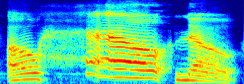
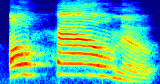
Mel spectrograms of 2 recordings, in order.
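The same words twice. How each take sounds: First: Raised, louder hell no; mock yell at the TV, half earnest; retold yell at the TV. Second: Much higher, louder, slow hell no; full yell at the TV. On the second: Retold or imitated. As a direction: drag out hell no as an outraged yell. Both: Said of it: "This is the part that I screamed at the T V".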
